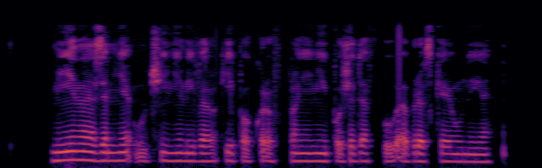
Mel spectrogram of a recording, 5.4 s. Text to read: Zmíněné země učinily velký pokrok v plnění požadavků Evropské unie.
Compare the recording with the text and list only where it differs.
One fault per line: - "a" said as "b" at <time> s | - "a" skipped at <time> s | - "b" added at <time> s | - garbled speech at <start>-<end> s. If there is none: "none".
none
